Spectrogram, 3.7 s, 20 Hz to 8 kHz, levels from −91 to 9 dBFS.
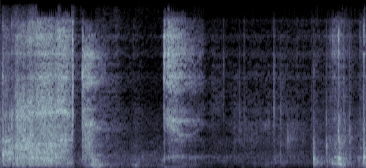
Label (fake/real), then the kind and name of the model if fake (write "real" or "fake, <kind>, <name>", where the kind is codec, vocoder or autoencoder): fake, codec, SNAC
